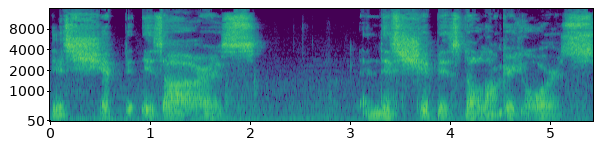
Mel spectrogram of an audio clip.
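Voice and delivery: speaking in a whisper. Speaking in character into his ear during combat: whispering. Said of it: "to whisper to him and say".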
